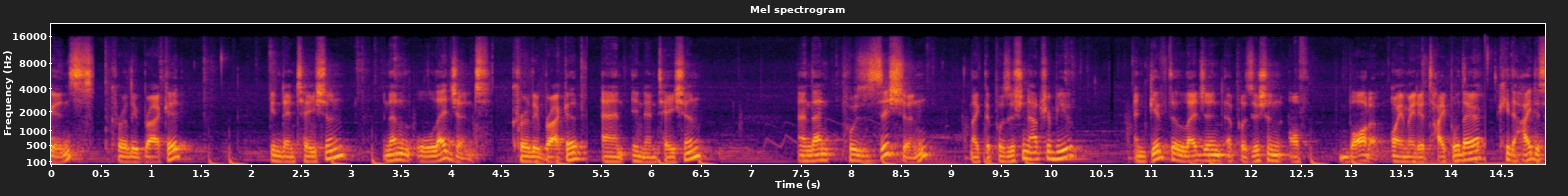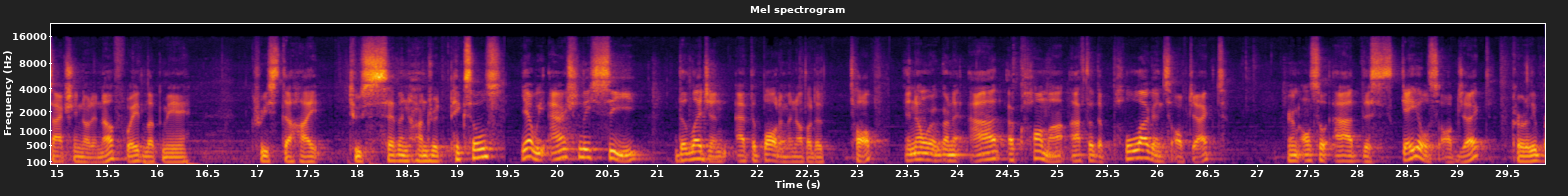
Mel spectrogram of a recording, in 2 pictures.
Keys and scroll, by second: 0.4 alt+8, 1.6 Up, 4.1 shift+:, 4.2 shift+space, 4.4 alt+8, 5.3 Up, 9.9 shift+space, 10.3 shift+', 13.3 BackSpace, 17.7 BackSpace, 23.3 BackSpace, 29.4 alt+8.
